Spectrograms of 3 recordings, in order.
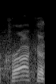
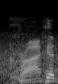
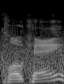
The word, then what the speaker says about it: Cloquet: Crockett, Minnesota. Some people pronounce it Cloquet, but last night it was Crockett.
